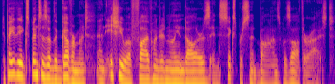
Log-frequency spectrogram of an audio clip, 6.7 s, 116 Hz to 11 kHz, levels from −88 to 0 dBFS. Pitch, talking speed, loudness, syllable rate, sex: 135 Hz, 190 wpm, -19 LUFS, 4.9 syllables/s, male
